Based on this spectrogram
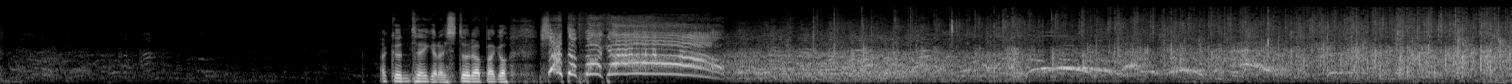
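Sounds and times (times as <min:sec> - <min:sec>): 
laughter: 0:00.0 - 0:03.4, 0:06.4 - 0:10.7
speech: 0:03.8 - 0:05.9
crowd whooping: 0:06.1 - 0:14.0
sizable audience applauding: 0:06.8 - 0:15.1.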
